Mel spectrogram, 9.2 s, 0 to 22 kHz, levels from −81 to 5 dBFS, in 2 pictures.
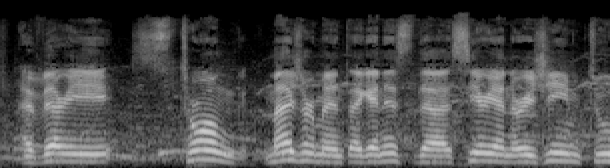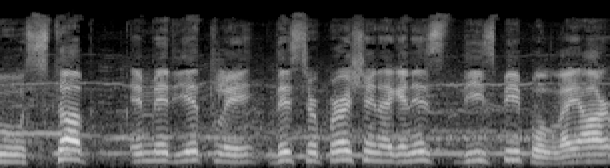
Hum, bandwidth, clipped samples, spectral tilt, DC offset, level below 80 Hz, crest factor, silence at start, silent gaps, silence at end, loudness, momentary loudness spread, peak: none; 16 kHz; under 0.1%; -2.5 dB/octave; under 0.1%; -64 dBFS; 18 dB; 0 s; none; 0 s; -17 LUFS; 6 LU; 0 dBFS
